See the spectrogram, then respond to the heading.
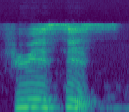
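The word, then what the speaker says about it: φύσις: जिसका उच्चारण होता है फ्यूसिस।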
